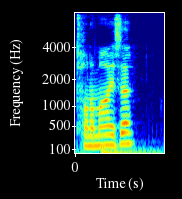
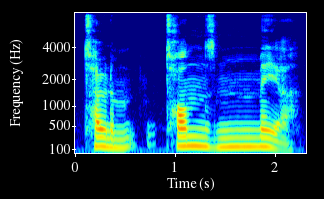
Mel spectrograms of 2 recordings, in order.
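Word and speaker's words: Toensmeier: So this is one of Dave, full credit to Dave Jack and Eric Tonemizer. I believe it's Tonemizer, how you pronounce it. Tonsmere.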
